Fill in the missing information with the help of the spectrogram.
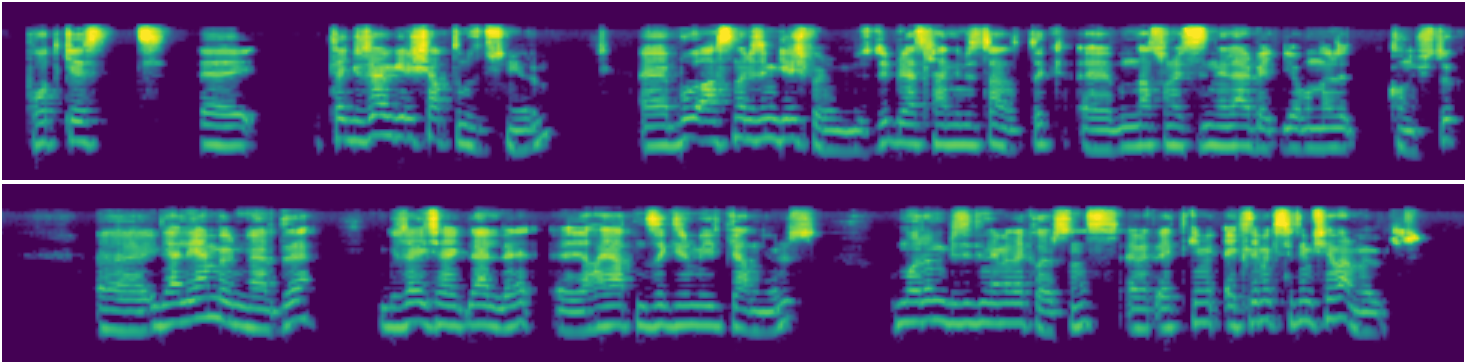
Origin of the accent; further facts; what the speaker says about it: Turkey; moved away as an adult; also born or lived in Toronto, Canada; now in Ottawa, Canada; buradaki her insan Türk olduğumu öğrenince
